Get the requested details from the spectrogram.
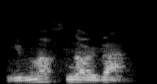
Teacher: the T is not pronounced, is it?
